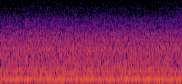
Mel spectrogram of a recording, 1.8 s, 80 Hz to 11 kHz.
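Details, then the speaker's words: 1985 Toyota pickup swapped from 22RE to 5VZ-FE, electric radiator fan tested with key on: an even mid-pitched whir and airflow rush with no rattle, running smoothly on high and slightly vibrating the truck. "so it's uh test at the fan low you hear it and high well it's actually like vibrating the truck slightly"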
